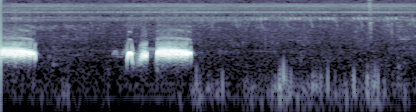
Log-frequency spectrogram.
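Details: Spotted dove lure bird cooing rapidly to stir up and train new doves. A long coo opens, then a phrase of two short clipped notes and a drawn-out hollow coo, followed by low rustling and knocking.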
